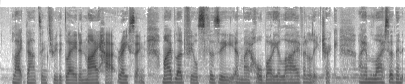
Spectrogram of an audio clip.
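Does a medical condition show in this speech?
No.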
